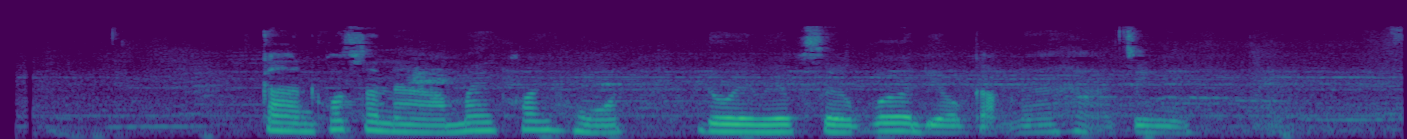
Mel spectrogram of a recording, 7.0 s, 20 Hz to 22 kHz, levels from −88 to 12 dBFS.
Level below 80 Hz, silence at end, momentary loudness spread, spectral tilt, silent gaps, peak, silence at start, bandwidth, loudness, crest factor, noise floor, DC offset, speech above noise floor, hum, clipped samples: -70 dBFS; 0 s; 21 LU; -6 dB/octave; none; -12 dBFS; 0.25 s; 11.5 kHz; -32 LUFS; 20 dB; -55 dBFS; under 0.1%; 24 dB; none; under 0.1%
